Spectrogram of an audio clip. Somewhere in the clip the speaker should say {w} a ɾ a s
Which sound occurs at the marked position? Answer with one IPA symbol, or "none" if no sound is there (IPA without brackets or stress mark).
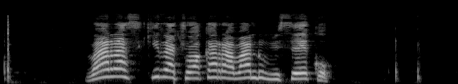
β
